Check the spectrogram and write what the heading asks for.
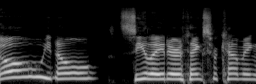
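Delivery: very high, loud, bright, upbeat and chipper. Retelling how the coaches say goodbye when the group leaves, mimicking chipper coaches. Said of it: "they're all very chipper and upbeat".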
